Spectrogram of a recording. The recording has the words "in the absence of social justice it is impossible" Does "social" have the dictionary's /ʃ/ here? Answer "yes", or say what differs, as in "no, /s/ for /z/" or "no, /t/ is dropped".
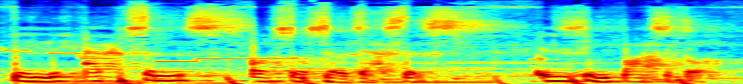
no, /ʃ/ is dropped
